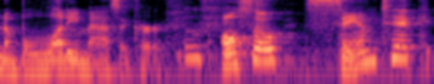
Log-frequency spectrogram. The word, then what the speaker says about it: Psamtik: Cambyses' forces prevail over the forces of the Egyptian pharaoh Psamtik III in a bloody massacre. Oof. Also, Psamtik, and that's also spelled Psamtik. Silent P's? Yeah, that's a power move. That's silent P? Yeah, Psamtik.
